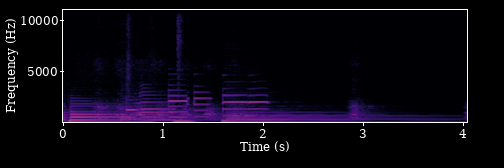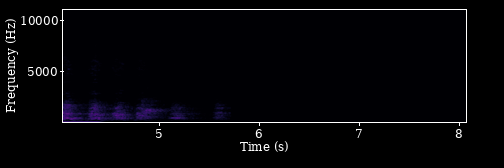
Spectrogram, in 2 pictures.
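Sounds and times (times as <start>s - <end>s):
dog barking: 0.1s - 2.1s, 2.8s - 3.2s, 4.0s - 5.7s.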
